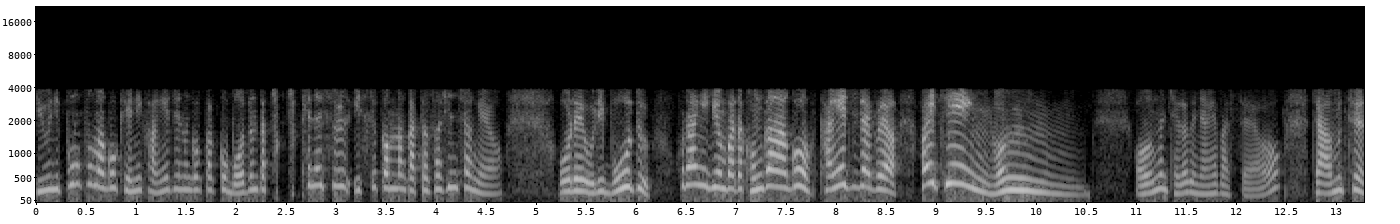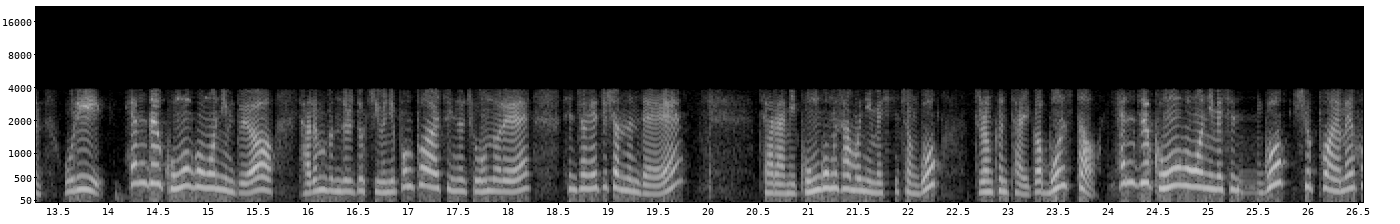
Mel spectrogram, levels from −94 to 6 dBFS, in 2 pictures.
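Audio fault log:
throughout: GSM full-rate codec. The speech carries a buzzy, gravelly roughness from start to end. Nothing above 4 kHz survives, so it sounds narrow and dull. The codec models the vocal tract and drives it with sparse, regular pulses, which fits 13 kbps GSM.
21.78–21.88 s and 25.28–25.52 s: lost GSM frames. The speech briefly freezes into a rough, metallic ring. Each missing frame is filled by repeating the settings of the last good one. The first gap lasts 80 ms. The second is scattered over 200 ms, with the longest hold around 150 ms.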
